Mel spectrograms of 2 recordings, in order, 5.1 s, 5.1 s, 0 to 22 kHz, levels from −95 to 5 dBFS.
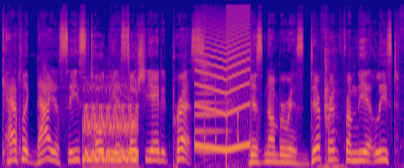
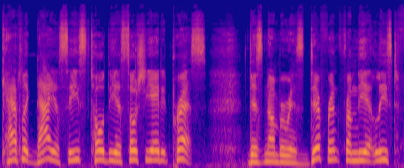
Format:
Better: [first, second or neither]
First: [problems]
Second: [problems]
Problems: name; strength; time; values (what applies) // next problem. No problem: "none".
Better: second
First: siren; loud; at 1 s and at 2.5 s; peak 4 dB above the speech // keyboard typing; faint; at 4 s; peak 10 dB below the speech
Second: none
